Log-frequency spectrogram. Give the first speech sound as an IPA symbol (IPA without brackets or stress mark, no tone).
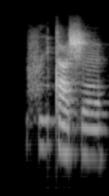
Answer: f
